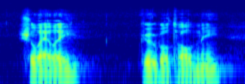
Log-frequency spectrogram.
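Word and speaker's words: shillelagh: Okay, first of all, this is pronounced challe. Google told me shalle is a Gaelic English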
